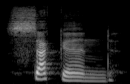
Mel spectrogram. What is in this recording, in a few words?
"second", English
